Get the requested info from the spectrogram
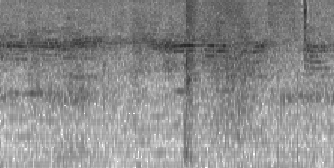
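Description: Faint room noise with a low hum, broken by a single sharp click a little past halfway.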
